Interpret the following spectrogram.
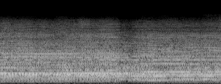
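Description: Piano accordion playing held chords between sung lines: its reeds sound steady, sustained notes, with the chord changing about halfway through.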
